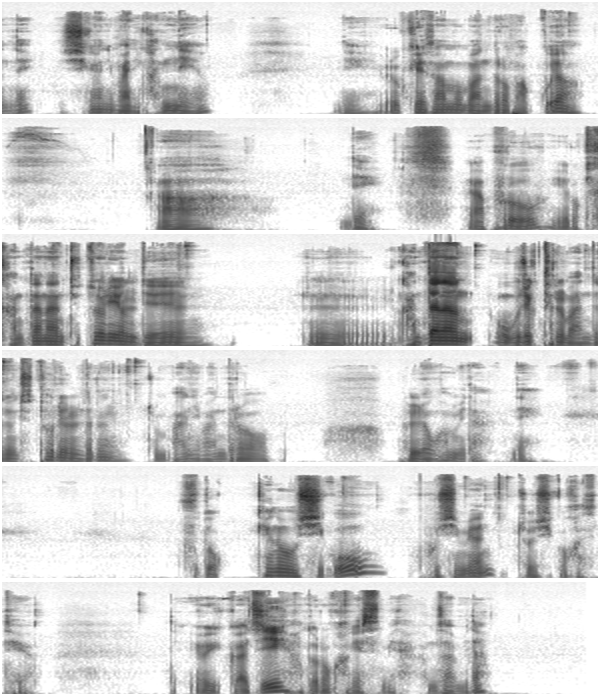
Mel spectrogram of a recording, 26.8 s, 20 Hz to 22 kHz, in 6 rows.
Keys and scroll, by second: 11.1 s, 14.0 space.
